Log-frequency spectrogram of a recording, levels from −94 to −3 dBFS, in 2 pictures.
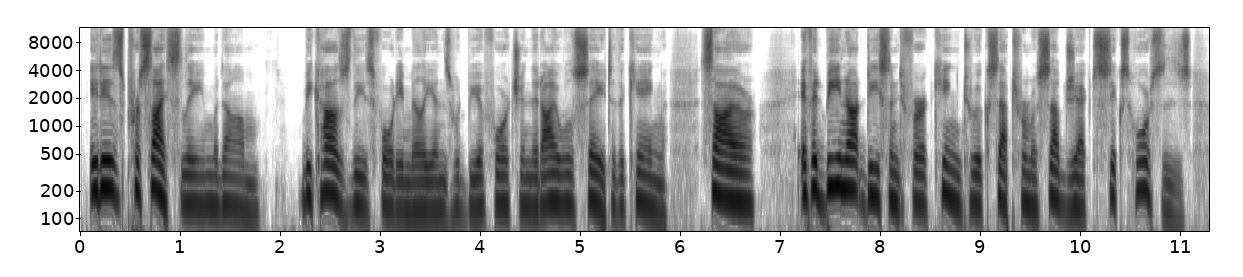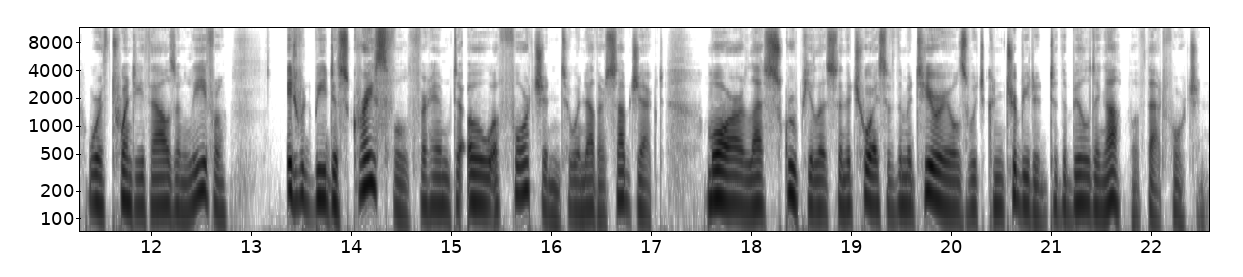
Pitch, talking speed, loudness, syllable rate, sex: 145 Hz, 190 wpm, -20 LUFS, 5.5 syllables/s, female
